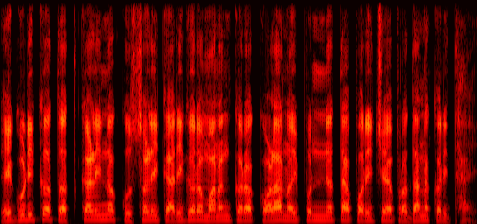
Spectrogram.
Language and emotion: Odia, neutral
